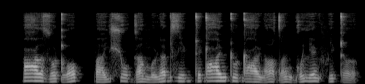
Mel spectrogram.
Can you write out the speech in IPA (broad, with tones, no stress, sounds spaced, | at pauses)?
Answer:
ʕ ʌ˥˩ z o˥˩ ɖ lˠ o˥ pː a˨˥ j ʃ o˥˩ ɡ a˥˩ m o˨˥ ɳ a˥ ɖ z i˧˥˧ ɖ ʈ e˥ ɖ ʕ e˥ ɳ ʈ u˧˥˧ ɖ ʕ ʌ˧˩˧ ɳ a˥˩ dˤ ɛ˥˩ ɳ ɡ o˧˥˧ lʲ ɛ˥˩ ɳ f i˥˩ ʈ ʌ˧˩˧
